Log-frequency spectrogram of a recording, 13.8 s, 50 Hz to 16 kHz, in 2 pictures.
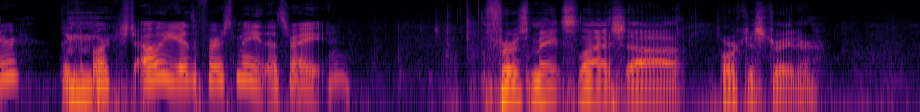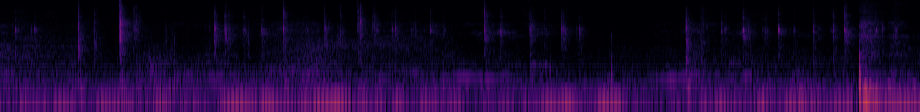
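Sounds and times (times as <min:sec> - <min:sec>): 
low hum: 0:00.0 - 0:13.7
speech: 0:00.1 - 0:02.7, 0:03.6 - 0:06.2
rapid typing on a computer keyboard: 0:03.1 - 0:03.6, 0:07.0 - 0:11.4, 0:12.0 - 0:13.7.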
